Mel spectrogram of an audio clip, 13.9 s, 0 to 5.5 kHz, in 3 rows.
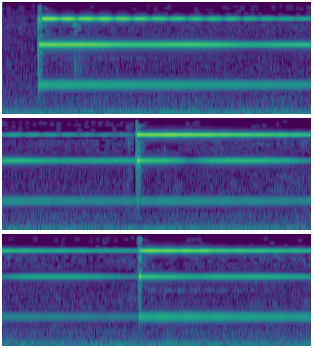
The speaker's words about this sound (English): Ring the bell 3 times.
